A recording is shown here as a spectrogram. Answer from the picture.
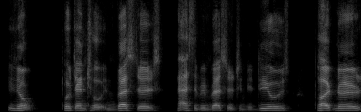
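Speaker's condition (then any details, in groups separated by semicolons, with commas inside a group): Cerebral palsy; from birth; voice sounds different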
